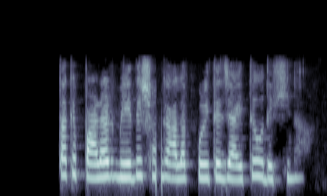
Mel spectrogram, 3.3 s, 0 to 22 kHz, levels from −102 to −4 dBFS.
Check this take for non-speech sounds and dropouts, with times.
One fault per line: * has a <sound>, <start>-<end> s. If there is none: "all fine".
* has a dropout, 1.6-1.6 s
